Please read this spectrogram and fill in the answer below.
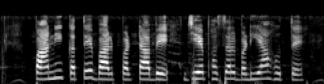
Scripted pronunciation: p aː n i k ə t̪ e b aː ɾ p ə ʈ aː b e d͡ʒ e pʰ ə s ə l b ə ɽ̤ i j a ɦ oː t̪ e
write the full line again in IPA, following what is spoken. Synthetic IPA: p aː n i k ə t̪ e b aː ɾ p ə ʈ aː b e d͡ʒ e pʰ ə s ə l b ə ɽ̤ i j a ɦ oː t̪ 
